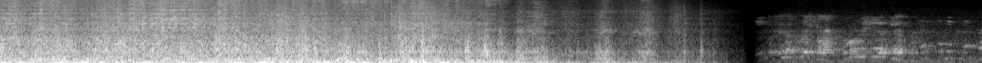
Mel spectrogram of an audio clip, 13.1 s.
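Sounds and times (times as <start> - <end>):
wheels clattering on rails: 0.0 - 9.8
electric train passing: 0.0 - 13.0.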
